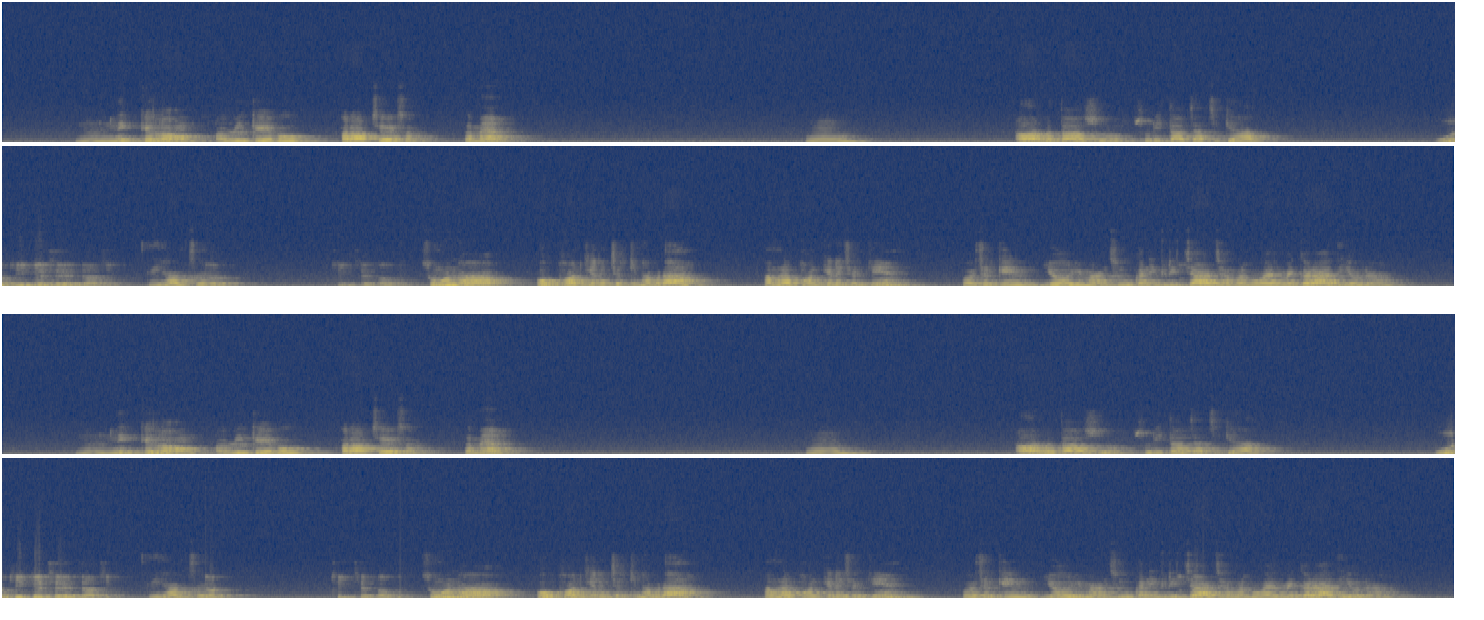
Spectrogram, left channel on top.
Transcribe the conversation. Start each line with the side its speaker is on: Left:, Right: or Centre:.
Left: ह नीक केलहुँ अभी के बहुत खराब छै सम समय हूं ओर बताउ सु सुुरीता चाची केहार
Right: ओहो ठीके छै चाची
Left: की हाल छै
Right: आओर ठीक छै सबकुछ
Left: सुनू ने ओ फोन केयने छलखिन हमरा हमरा फोन केने छलखिन कहै छलखिन यौ हिमांशु कनिक रिचार्ज
Right: कुशल
Left: हमर मोबाइलमे करा दिऔ ने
